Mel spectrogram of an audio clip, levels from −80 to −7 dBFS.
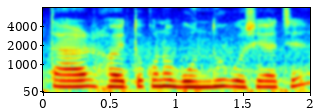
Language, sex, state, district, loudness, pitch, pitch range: Bengali, female, West Bengal, North 24 Parganas, -12 LUFS, 210 Hz, 205-220 Hz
